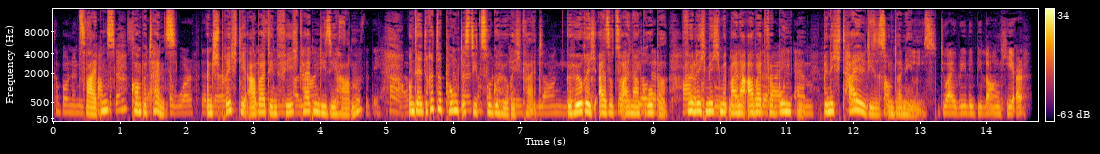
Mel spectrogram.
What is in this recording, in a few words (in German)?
Voice Over lebendig aufzaehlend; Feature Glueck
